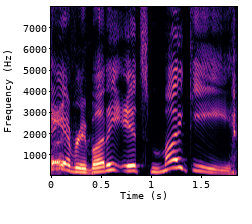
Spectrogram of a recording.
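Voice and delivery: hammed-up, high-pitched show intro; kids' sitcom intro. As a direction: announce yourself like a kids' show star.

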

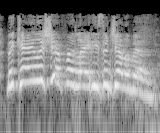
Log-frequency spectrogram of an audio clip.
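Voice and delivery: high, loud ringside announcer; announcer introduction. Pretend. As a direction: present the star to a cheering crowd. Host introduces guest like an announcer.

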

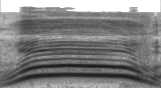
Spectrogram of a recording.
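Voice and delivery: high, loud mock woo; whooping like an excited crowd. Host asks if the class was whooping, mock woo.

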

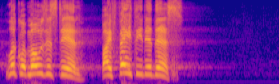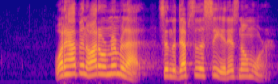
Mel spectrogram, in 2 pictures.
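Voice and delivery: high, loud, emphatic preacher voicing God; God exulting. Preacher as God who forgets Moses' sin, high emphatic proclamation. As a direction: proclaim it high and full, easing off at the end.

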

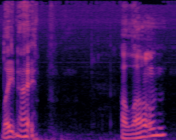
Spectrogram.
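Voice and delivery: "Late night. Alone." said softly, hushed, almost whispered at the end; hushed storytelling. Acted. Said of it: "I was thinking about being a father".

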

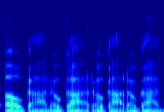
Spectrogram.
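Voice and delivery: low, very quiet string of mock dread; hushed, overwhelmed aside to yourself; muttered dismay. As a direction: mutter it under your breath. Muttered dismay at elaborate lunches.

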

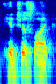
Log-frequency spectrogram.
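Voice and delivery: ordinary talk

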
